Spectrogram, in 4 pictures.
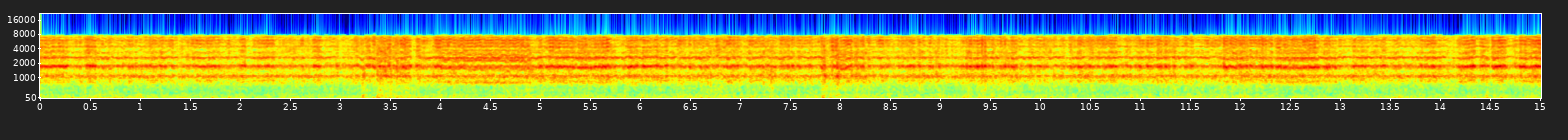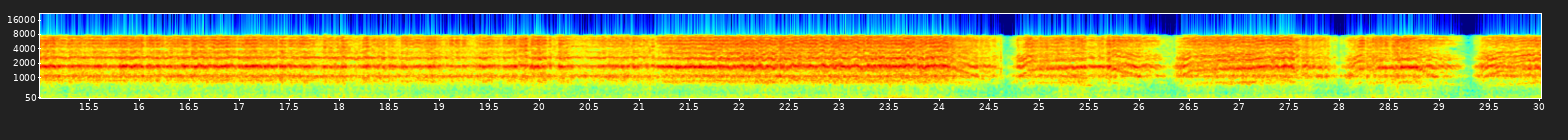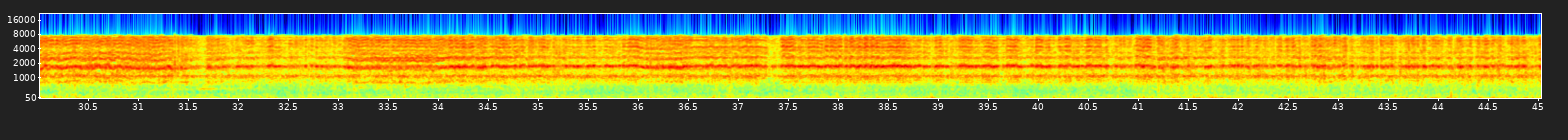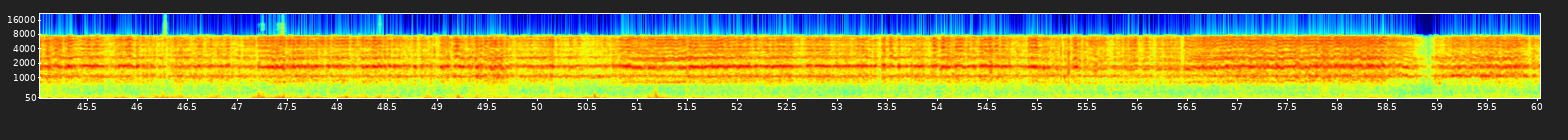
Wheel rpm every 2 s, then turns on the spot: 230, 230, 220, 230, 230, 230, 230, 230, 240, 230, 230, 210, 130, 140, 110, 190, 220, 230, 230, 230, 240, 230, 230, 230, 230, 230, 230, 220, 200, 140.
none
